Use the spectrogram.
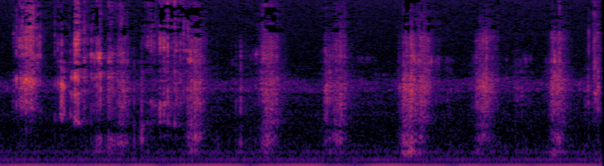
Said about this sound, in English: I know everyone wants to hear me chew and masticate. Hey, people love the things you do with your mouth. Okay. Certainly sounds like you're enjoying them. They're delicious.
